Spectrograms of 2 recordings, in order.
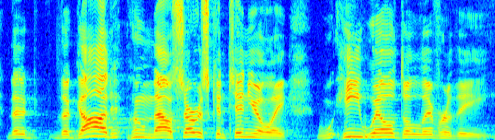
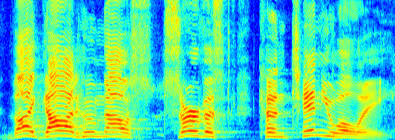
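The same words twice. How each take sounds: First: Said in the usual way. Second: Loud, slow, high, every word weighed; booming royal proclamation. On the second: Acted. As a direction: proclaim it like a king over the den. King addresses Daniel in den.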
